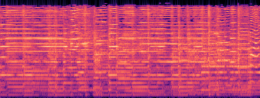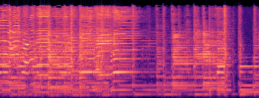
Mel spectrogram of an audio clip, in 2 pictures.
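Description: Harmonica playing an instrumental break over acoustic guitar. Near the end the harmonica drops out and the guitar carries on quieter.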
